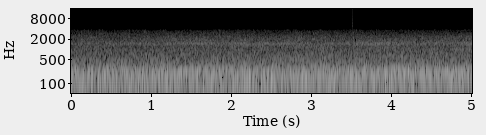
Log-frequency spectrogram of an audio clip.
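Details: Steady low rumble like a distant engine or wind, with no animal sounds and a single brief click near the end.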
